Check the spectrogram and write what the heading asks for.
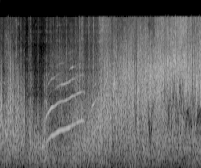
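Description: Wind rushing over the microphone of a camera riding on a moving roller coaster train, a steady roar of air, with a short rising whine about a second in.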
